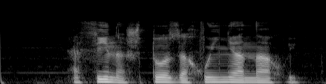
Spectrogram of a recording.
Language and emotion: Russian, angry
